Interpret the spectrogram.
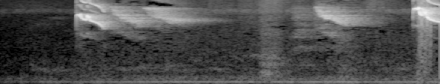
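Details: Oriental white-eye (pleci) in lively ngalas style, meant to call and provoke a rival: three high, thin, downward-sweeping chirps, spaced widely apart over near silence, with a faint low hum underneath.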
